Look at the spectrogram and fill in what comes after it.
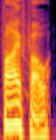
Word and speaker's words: FIFO: Pronounced FIFO, the company assumes that the first item making its way into inventory is the first sold.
